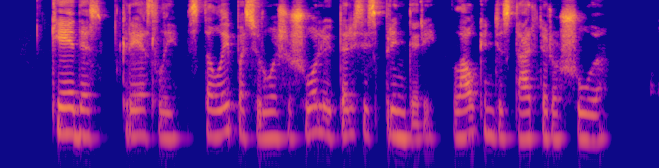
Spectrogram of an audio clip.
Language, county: Lithuanian, Vilnius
